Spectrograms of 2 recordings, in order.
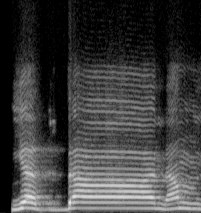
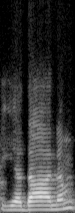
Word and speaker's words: यद्दानम्: Yaddanam, not yadanam, it is yaddanam.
